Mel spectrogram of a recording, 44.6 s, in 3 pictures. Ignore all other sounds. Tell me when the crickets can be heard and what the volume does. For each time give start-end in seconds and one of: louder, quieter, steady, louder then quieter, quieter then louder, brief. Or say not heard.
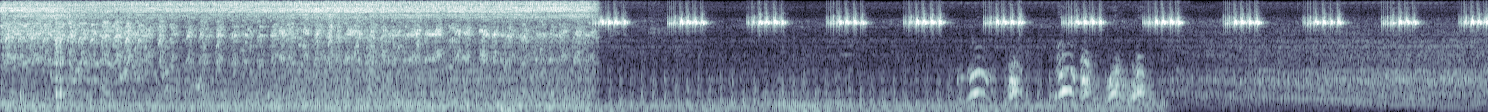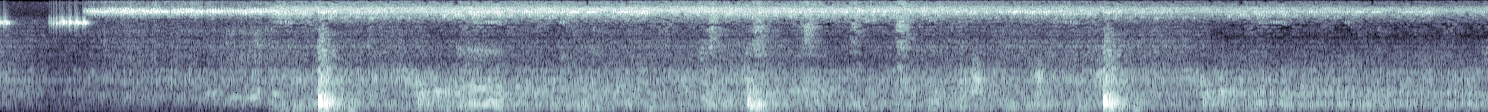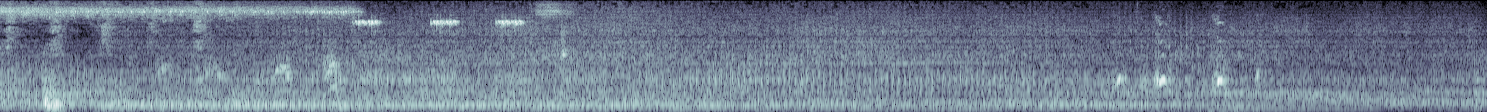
0.0-35.5 quieter.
